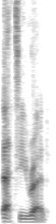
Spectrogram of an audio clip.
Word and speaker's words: Bethy Red: way but we say betty betty betty i have yeah i have that so it's b e t h y red r e d but it's pronounced betty red yes i have a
